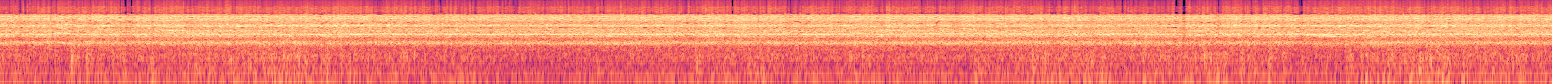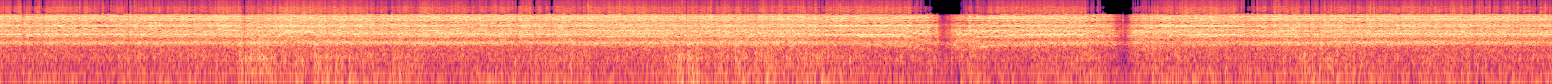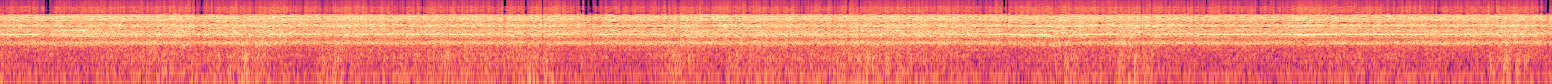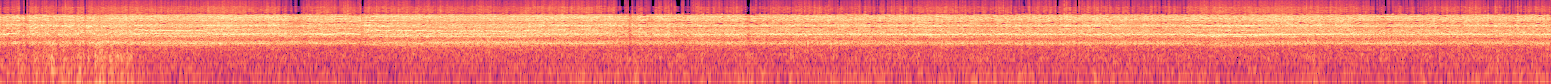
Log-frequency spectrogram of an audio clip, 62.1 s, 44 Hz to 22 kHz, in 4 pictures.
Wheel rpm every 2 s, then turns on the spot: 230, 230, 230, 230, 230, 230, 230, 230, 230, 240, 230, 210, 160, 140, 210, 230, 230, 230, 230, 230, 230, 230, 230, 240, 230, 220, 230, 230, 230, 230, 230.
none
